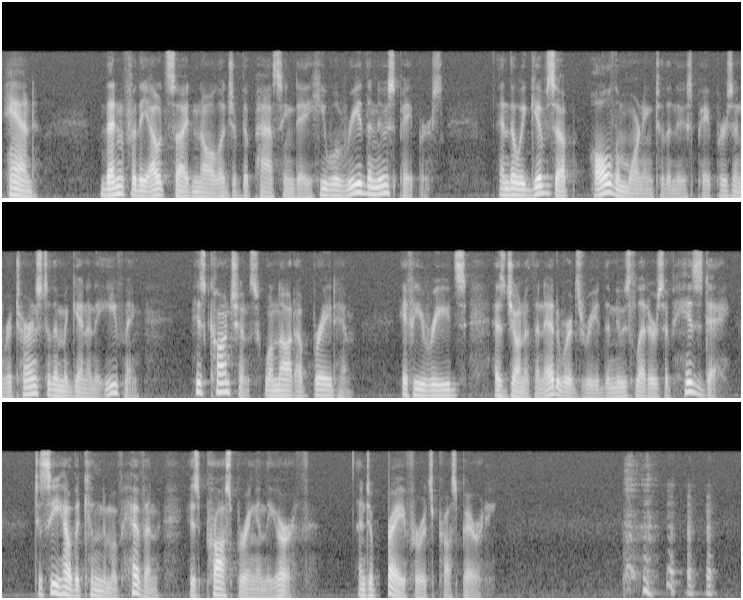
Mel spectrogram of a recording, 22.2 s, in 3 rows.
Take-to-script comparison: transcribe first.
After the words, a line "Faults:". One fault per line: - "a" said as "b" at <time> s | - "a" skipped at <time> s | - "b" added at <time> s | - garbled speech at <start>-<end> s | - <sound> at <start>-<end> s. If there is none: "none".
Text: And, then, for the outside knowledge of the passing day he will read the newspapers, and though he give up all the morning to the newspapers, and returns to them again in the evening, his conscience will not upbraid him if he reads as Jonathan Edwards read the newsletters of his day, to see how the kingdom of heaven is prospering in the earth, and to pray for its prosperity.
And, then, for the outside knowledge of the passing day he will read the newspapers, and though he gives up all the morning to the newspapers, and returns to them again in the evening, his conscience will not upbraid him if he reads as Jonathan Edwards read the newsletters of his day, to see how the kingdom of heaven is prospering in the earth, and to pray for its prosperity.
Faults:
- "give" said as "gives" at 5.2 s
- dropout at 18.6-18.6 s
- laugh at 21.0-22.0 s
